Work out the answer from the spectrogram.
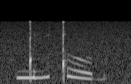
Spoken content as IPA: ŋ͡ǃ i ǃ o b

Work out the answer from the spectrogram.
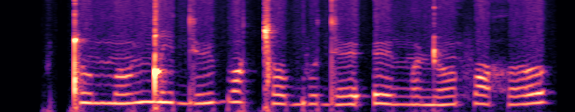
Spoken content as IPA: ǃ ũ m õ ŋ͡ǃ i d ʉ b ɔ ǀ o b u d ø ʔ ø ŋ õ ɖ õ f ɔ x o

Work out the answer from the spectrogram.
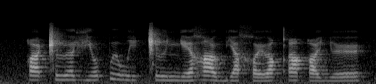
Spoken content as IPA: q ø ǁ ɯ ə̯ vʲ o p ɯ w i ǁ ɯ ɲ e ʁ ɑ ʊ̯ bʲ æ χ ø ʊ̯ qʼ i q ø ʎ ø

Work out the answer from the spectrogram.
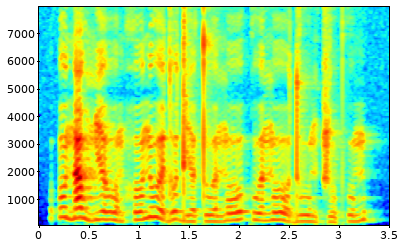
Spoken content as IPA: ʔ o˥˨ n a˥˨ w ɲ i˧ ə̯ ʋ o˩˧ m h o˧˥ n u˥˨ ə̯ d o˥˨ d i˩ ə̯ t̪ u˩ ə̯ ŋ oː˧˥ k u˧ ə̯ ŋ oː˥˨ d uː˧˩ ŋ t͡ɕ u˩˧ pʰ u˧˥ m

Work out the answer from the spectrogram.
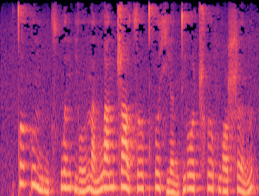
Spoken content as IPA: t̪ ɤ˥˧ k u˥˩ m i˨˩ ŋ t͡sʰ w ə˥ n p j o˧˥ ʊ̯ n̪ a˧˥ n w a˥ n ʈ͡ʂ ɑ˥˩ ʊ̯ t͡s ɤ˥ t̪ʰ ɤ˥˩ ɕ j ɛ˨˩ n t̪ j o˥ ʊ̯ ʈ͡ʂʰ ɤ˥ f w ɔ˧˥ ʂ ə˨˩˦ n

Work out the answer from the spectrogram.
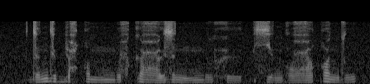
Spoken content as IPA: d ə n d ɨ bʲ ɨ ħ qʷ ə mː u ħ k ɨ ʕ ɨ z ə n mː u l h ɨ | sʲ ə ŋ ɡ ɔ ʕ ə qʷ ɨ n d u

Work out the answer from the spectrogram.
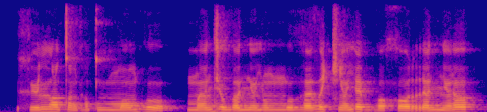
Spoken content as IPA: x ʏ lː ɛ̃ tˤ ɐ̃ ɡʱ ɐ̃ tˤ mː ɔ̃ bʱ o | m ɐ̃ dʲ ɔ w ʌ nʲ ɔ̃ j õ mː o ɦ ɐ ð ʌ t͡ɕ ɐ̃ j ɛ bʱ ɔ x ɔ r ɐ nʲ ɐ̃ ɾ ʌ

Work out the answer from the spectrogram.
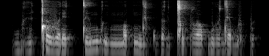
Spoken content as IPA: bʱ ɨ ǃ ə v ə ɾ e tː ɨ m b ə ɡ mː ʌ p n d ɨ p ɠ ɐ ɡ ǀ ɨ p l ɔ ɓ u d ɛ b ə p

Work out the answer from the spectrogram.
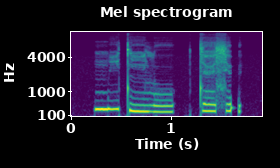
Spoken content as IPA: m i˦ t ĩ˨ l o˨ | t ɛ˦ s ɪ˦ ʔ

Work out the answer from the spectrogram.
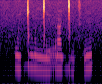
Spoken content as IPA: p w i ɡ͡ǀ ũ ɾ ũ ŋ͡ǀ i r ã e̯ ɡ͡ǀ ĩ t͡sʼ ĩ

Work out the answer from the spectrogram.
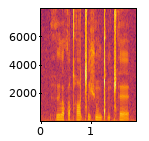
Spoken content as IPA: h ɨ l ɒ x u qʰ a ǁ i ʃ ũ ǃʼ ũ ǁʰ ɛ

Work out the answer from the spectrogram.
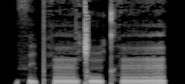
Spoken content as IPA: θ i pʰ ɛ̃ː ǀ ũ kʰ ɛ̃ː

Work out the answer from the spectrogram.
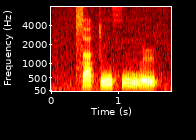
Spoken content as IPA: t͡s a t u x u ɹ

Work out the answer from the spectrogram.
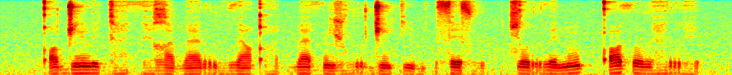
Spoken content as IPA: qʼ ɒ ɖ͡ʐ ẽ l i ɡ æ̤ θ e̤ ʁ æ b æ r ṳ ð æ qʼ e̤ | b æ θ ẽ ʐ ṳ r ɖ͡ʐ ẽ k i b | s e s ṳ | t͡ɕ o r ð e n ũ | qʼ o θ o l æ̤ r e̤

